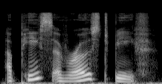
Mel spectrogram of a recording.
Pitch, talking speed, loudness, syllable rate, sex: 180 Hz, 185 wpm, -16 LUFS, 4.3 syllables/s, female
